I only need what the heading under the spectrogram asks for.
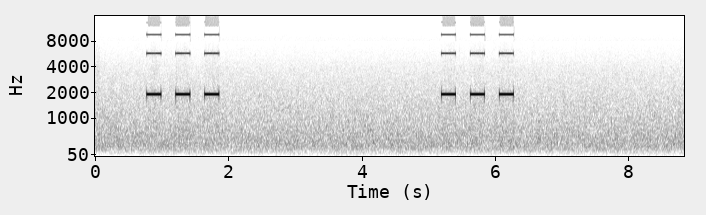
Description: Beep code, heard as beeps from a small speaker, played twice, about 1900 Hz. 3 short. In AMI BIOS tables: failure in the first 64 KB of memory; in Dell tables: chipset error.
